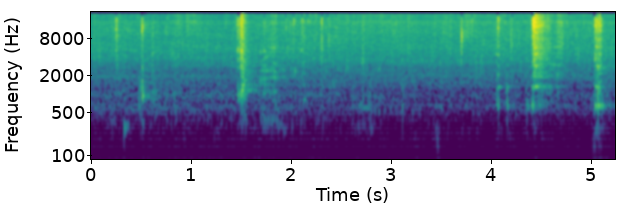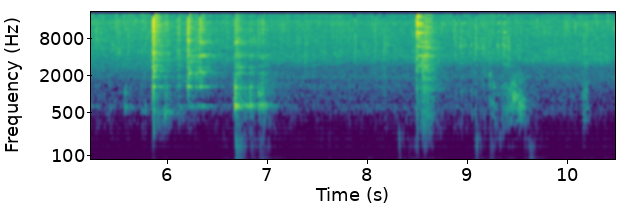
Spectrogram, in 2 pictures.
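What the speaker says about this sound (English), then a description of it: "And we want to stir that in." Pasta sauce with garlic and olive oil is stirred in a pan, with scraping, scooping strokes and soft wet sizzling. The bursts come irregularly, close and fairly quiet, with no voices.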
